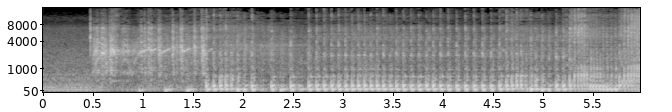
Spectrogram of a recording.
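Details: Venom X22R 250 single-cylinder motorcycle with newly installed 4-degree advanced flywheel key and 50-weight oil: catches right away, settles into a crisp even firing beat and climbs cleanly with throttle; normal start and rev, healthy.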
